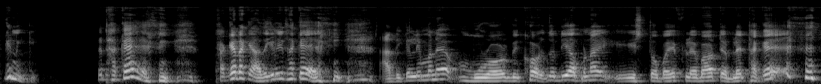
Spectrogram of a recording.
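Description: A young man talks with animation and laughs.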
